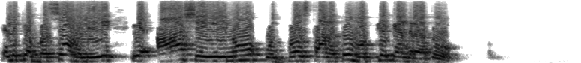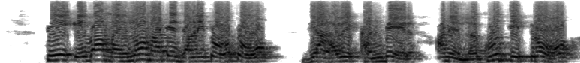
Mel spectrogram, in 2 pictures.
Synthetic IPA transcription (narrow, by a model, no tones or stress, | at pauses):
eʈlekebəsoɦəlieaʃəjlinũʊd̪̚bʱəʋst̪ʰanɦət̪ũmʊkʰjəkẽnd̪ɾəɦət̪ũ | t̪eʔeʋaməɦilomaʈed͡ʒaɽ̃it̪oɦət̪õ | d͡ʒjãɦəʋekʰəɳɖeɾəneləɡʱũt͡ʃit̪ɾo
